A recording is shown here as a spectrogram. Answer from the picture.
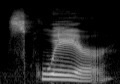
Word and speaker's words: square: 됩니다 그리고는 a 소리가 나죠 연결해보면 스를 빨리한 발음 스 스이 됩니다 요거 한번 좀 따라해 볼게요 정사각형 광장 square 한 번 더스 좋습니다 한국식으로는 보통 스퀘어라고 쓰죠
